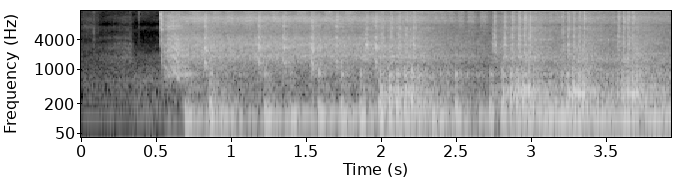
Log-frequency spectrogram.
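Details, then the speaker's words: Quadrunner ATV-to-buggy build, engine very cold, first start of the day, no air box connected: catches instantly after a brief pause and settles into a steady, slightly lumpy idle. Normal cold start. "There we go. There we go. There's no air, there's no connection to the air box. As you can hear, it revs right up. Very cold, too cold."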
